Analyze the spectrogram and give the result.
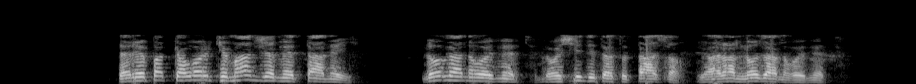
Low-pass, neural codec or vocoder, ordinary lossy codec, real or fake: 7.2 kHz; vocoder, 22.05 kHz, 80 mel bands, Vocos; AAC, 16 kbps; fake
